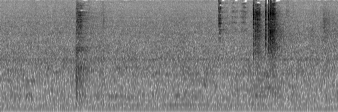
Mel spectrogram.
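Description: A metal palette knife clicks once against a ceramic plate about a second in, then gives a few light clinks near the end as it is set down on a stainless-steel counter, over a steady low hum.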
